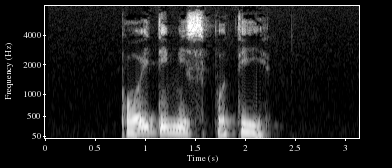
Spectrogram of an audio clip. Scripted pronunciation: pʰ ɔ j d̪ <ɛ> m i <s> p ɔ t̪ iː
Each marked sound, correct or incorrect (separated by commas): incorrect, correct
